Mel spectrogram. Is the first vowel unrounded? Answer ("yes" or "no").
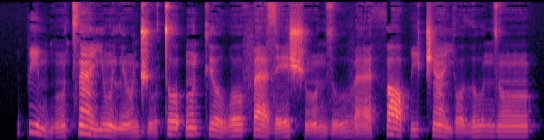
yes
